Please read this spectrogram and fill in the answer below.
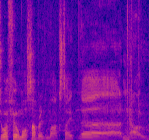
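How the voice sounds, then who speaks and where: The intonation is lively, but the pace is very slow. Noticeable background noise is present. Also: man. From England, Suffolk. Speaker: video game streamer. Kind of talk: casual live-stream chat with gameplay commentary. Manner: animated, hesitant with many fillers.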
